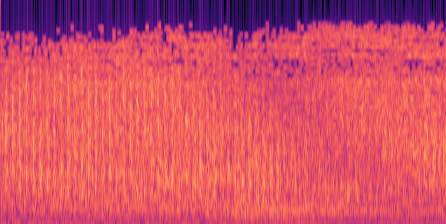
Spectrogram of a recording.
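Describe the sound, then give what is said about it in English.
A helicopter thrums steadily, its rotor chop pulsing under a loud, continuous engine roar that stays even throughout, with no voices. “I mean, obviously, a helicopter can pick you up.”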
